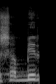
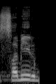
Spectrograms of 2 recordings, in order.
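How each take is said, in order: First: The name begins with an 'sh' sound. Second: The name begins with a plain 's' sound. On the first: The speaker calls it right. "शब्बीर को" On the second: The speaker calls it wrong. "हमारी कौम में तो वो शब्बीर को सबीर सबीर बोलते हैं"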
